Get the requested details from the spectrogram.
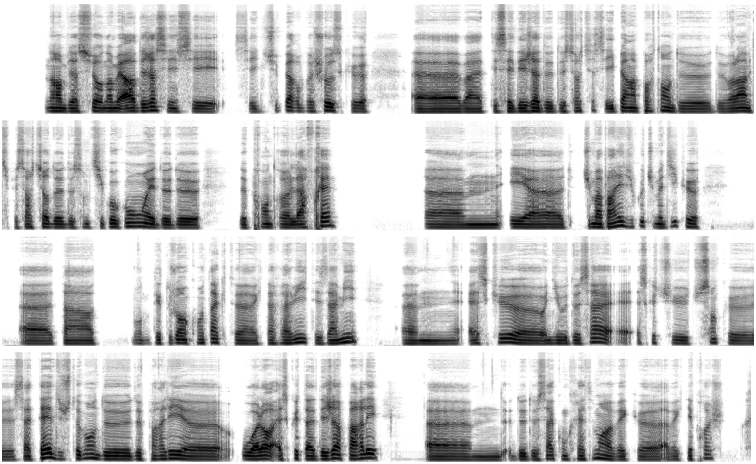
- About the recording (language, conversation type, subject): French, advice, Comment vivez-vous la solitude et l’isolement social depuis votre séparation ?
- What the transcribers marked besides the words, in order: tapping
